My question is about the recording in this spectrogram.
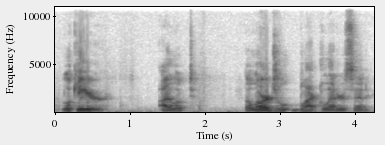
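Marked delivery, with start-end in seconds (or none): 0.1-0.7 a raised call, pointing at the page; louder, call his attention to it. A narrator's reading. Grandpa pointing at the newspaper for the boy, loud. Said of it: "he said in a loud voice".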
